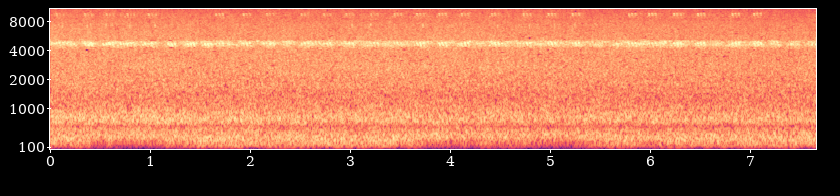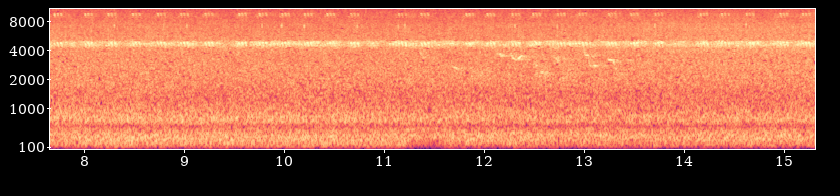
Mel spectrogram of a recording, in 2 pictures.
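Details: Grasshoppers in a flowery meadow or prairie: a steady, high, shimmering insect chorus holding one sharp pitch throughout, with a fainter higher tone above, continuous and unbroken over a soft background hiss.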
